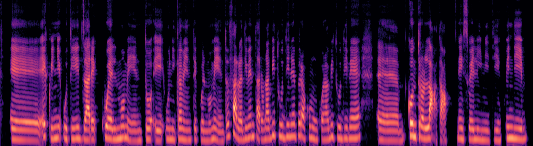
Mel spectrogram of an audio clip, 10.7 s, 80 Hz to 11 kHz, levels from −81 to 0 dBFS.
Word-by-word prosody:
ehm, 180 -3 +1
e 240 - +5
quindi 210 -1 -2
utilizzare 195 -2 +2
quel 200 -4 +2
momento 190 -3 -2
e 170 -1 -1
unicamente 190 -1 -4
quel 175 -2 -7
momento 170 +2 -5
e - - -1
farla 185 -6 +6
diventare 205 0 -2
un'abitudine 235 +4 -2
però 225 -3 0
comunque 190 -4 -5
un'abitudine, 210 +1 -2 0.3
ehm, 170 -2 -2
controllata 225 -5 +6 0.2
nei 200 -1 -3
suoi 190 0 -2
limiti. 180 -1 -6
Quindi 200 -2 -1
195 Hz, 130 wpm, -22 LUFS, 180-210 Hz, 0.3 s, farla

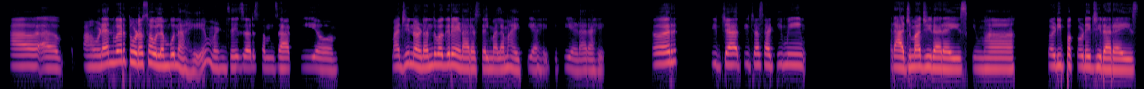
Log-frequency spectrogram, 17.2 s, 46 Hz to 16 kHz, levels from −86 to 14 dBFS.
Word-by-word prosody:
अ, - - -12
अ, 215 -3 -1 0.4
पाहुण्यांवर 230 +7 +2
थोडंसं 250 -1 +4
अवलंबून 220 -1 +4
आहे. 165 - -5
म्हणजे 195 -6 -7
जर 195 -1 -2
समजा 185 -1 -5
की 190 +1 -13
अ, 180 -2 -5 1.1
माझी 210 +3 -3
नणंद 210 -1 +2
वगैरे 230 0 +4
येणार 185 -3 +1
असेल, 180 +1 -4
मला 180 0 -3
माहिती 180 -1 -7
आहे 170 -1 -11
की 165 - -29
ती 190 +1 -15
येणार 165 -1 -10
आहे, 160 -1 -10 0.8
तर 250 +3 +4 0.6
तिच्या 235 0 +2
तिच्यासाठी 230 -1 -4
मी 230 -1 -3 1.3
राजमा 200 +1 +4
जीरा 195 -1 +3
राईस 175 -1 +2
किंवा 180 -1 -3 0.5
कढी 215 0 -1
पकोडे 210 -2 0
जीरा 190 -2 +4
राईस 170 -1 +1
195 Hz, 120 wpm, -29 LUFS, 180-225 Hz, 1.3 s, थोडंसं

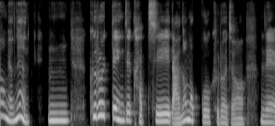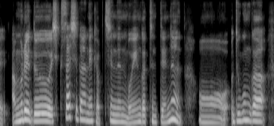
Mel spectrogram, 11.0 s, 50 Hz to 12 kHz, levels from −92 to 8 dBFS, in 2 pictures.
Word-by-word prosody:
오면은 255 - +1 0.4
음 210 0 +2 0.4
그럴 340 +2 +1
때 275 -3 +3
인제 215 -3 +1
같이 195 +2 0
나눠 140 +10 -1
먹고 190 -7 -1
그러죠. 135 -5 -7 0.3
근데 165 -6 -5 0.2
아무래도 200 -2 +5
식사 190 +10 +2
시간에 240 -8 +1
겹치는 185 -3 -2
모임 160 +6 -2
같은 175 0 -3
때는 180 +6 +1 0.3
어 160 -2 -4 0.2
누군가 200 -2 +2
195 Hz, 230 characters per minute, -23 LUFS, 165-220 Hz, 0.4 s, 아무래도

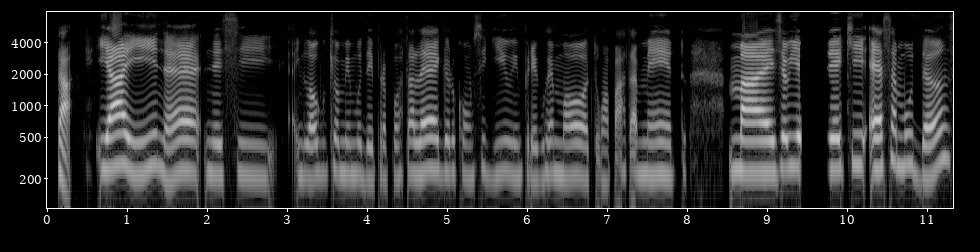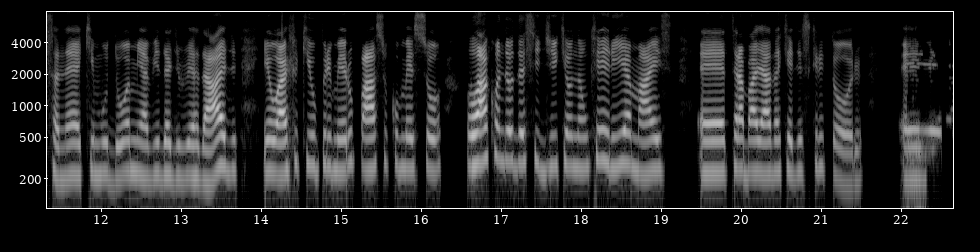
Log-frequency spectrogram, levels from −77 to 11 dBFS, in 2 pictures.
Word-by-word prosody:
Tá, - - +5 0.3
e 245 0 +2
aí 250 -1 +7
né, 225 +1 +1
nesse 215 -1 -11 0.2
ai - - -17
logo 215 +1 -5
que 240 - -11
eu 225 - -10
me 220 -1 -9
mudei 210 -2 -10
pra 205 0 -14
Porto 210 +2 -14
Alegre 230 +1 +1
eu - - -11
consegui 215 0 -15
o 225 - -11
emprego 210 -2 -11
remoto, 215 -2 -5
um - - -15
apartamento, 220 +2 -7 0.5
mas 230 -1 +7
eu 245 -1 +3
ia 255 0 +3 0.3
dizer 245 0 +4
que 270 0 -5
essa 250 +4 +5
mudança, 255 0 -2
né, 215 +1 -3
que 230 +1 -14
mudou 215 -1 -8
a 230 - -4
minha 220 -3 -4
vida 220 +1 -6
de 205 - -13
verdade. 210 +4 +2 0.3
Eu 230 0 -2
acho 230 +6 +4
que 270 +1 -11
o 260 - -11
primeiro 250 +1 -6
passo, 255 +2 +1
começou 250 -1 -8 0.3
lá 275 +4 +7
quando 310 -4 -7
eu 285 - -1
decidi 265 -2 -7
que 270 - -8
eu 260 - -6
não 250 0 -9
queria 275 -1 -4
mais, 235 0 -3 0.3
eh, 225 0 +2
trabalhar 230 -2 +1
naquele 230 0 -8
escritório, 205 -7 -11 0.5
eh 195 +9 -5
230 Hz, 150 wpm, -19 LUFS, 215-250 Hz, 0.5 s, aí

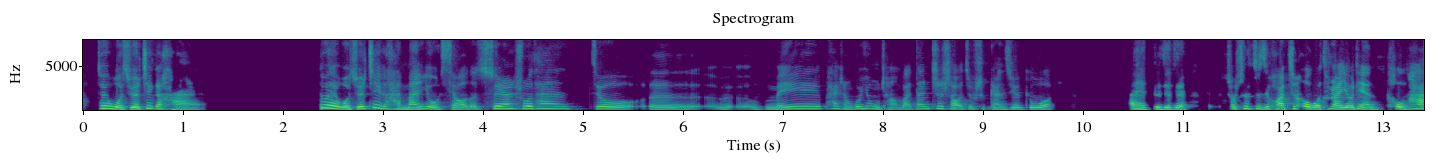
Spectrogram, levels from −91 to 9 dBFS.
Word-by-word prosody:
对， 300 0 +5
我 230 -7 +5
觉 215 - +5
得 225 - +7
这 305 +6 0
个 240 - +2
还 180 -4 -7 1.1
对， 320 -5 +8
我 210 -4 +5
觉 230 +4 +5
得 - - +2
这 355 +6 0
个 260 - -2
还 215 -2 -5
蛮 190 +1 0
有 235 -6 +2
效 190 -2 -3
的。 - - -5
虽 275 - 0
然 265 0 0
说 275 +1 +1
它 270 -1 -5 0.2
就， 230 -5 0 0.2
呃 190 -1 -7 0.3
呃， - - -13
没 245 +7 -3
派 275 +3 -10
上 225 -5 -7
过 235 +2 -2
用 260 -4 -6
场 200 -2 -13
吧， - - -8
但 245 +1 -8
至 280 +1 -6
少 260 - -4
就 225 - -9
是 235 +2 -14
感 195 -6 -9
觉 185 +1 -6
给 200 +2 -4
我 195 -2 -1 0.7
哎， 220 -1 +2
对 220 - +1
对 200 - +3
对， 195 -1 +2 0.4
说 225 - -1
出 265 +4 -1
这 245 - -3
句 230 - +1
话 220 -3 +3
之 240 +5 -4
后 250 -3 +6
我 195 -3 +5
突 245 - -6
然 220 -1 +4
有 215 0 +6
点 185 -7 -1
后 230 -2 +5
怕。 230 +2 +1
225 Hz, 265 characters per minute, -20 LUFS, 200-260 Hz, 1.1 s, 对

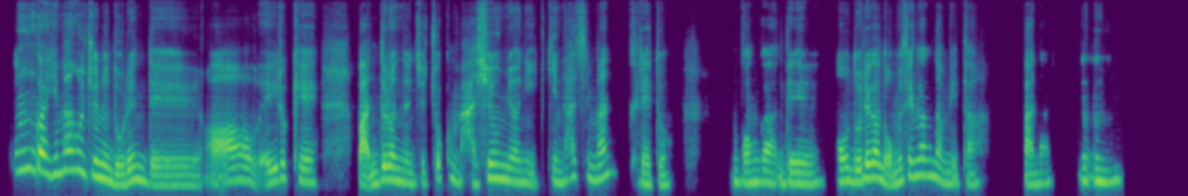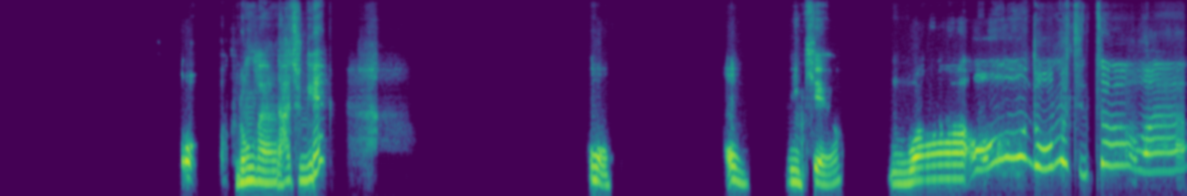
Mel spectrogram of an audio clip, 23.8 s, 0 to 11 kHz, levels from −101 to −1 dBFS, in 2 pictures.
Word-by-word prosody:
꿈과 315 -1 +3
희망을 305 +4 -1
주는 220 -7 +1
노랜데 125 -5 -3
아 180 +1 -1
왜 - - -5
이렇게 170 -2 -3 0.4
만들었는지 155 -1 +1
쪼끔 195 +5 -7
아쉬운 195 +11 0
면이 160 -5 -4
있긴 160 +3 -9
하지만 220 - -5
그래도 135 -3 -7 0.6
뭔가 155 -1 -3
네. 145 0 -2
어 170 +1 -1
노래가 205 +6 +3
너무 165 -4 -1
생각납니다. 205 - -4 0.3
만화 145 +2 -4 0.4
음음. 175 -1 -4 2.5
어 460 0 +7 0.4
그런가요? 165 -1 +5
나중에? 180 - +3 2.6
어. - - +4 1.2
어. 180 - +5 0.4
밍키예요? 155 -1 +2 0.5
우와 145 +5 +5 0.4
어 - - +4
너무 385 +4 +4
진짜 275 - -4
와 310 -5 -2
180 Hz, 190 characters per minute, -22 LUFS, 150-255 Hz, 2.6 s, 어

